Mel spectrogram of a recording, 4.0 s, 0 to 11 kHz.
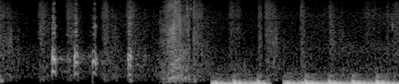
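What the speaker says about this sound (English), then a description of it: "Why is this chicken just kind of hanging out there?" Short chicken clucks from Project Zomboid, Build 42 multiplayer, come in a few quick bursts early on, followed by a louder steady low rumble.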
